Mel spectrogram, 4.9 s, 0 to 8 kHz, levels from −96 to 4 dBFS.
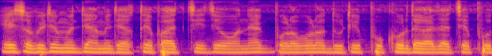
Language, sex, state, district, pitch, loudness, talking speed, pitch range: Bengali, male, Assam, Hailakandi, 140 Hz, -19 LUFS, 180 wpm, 135-150 Hz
